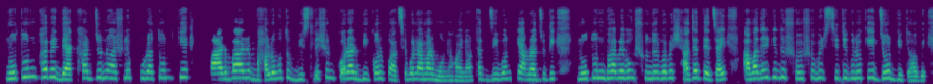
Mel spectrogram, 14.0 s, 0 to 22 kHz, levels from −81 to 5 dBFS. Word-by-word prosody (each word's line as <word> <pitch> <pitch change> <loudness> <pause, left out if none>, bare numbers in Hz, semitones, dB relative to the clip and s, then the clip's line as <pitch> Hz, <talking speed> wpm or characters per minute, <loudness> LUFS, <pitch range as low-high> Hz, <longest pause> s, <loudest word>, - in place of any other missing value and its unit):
নতুনভাবে 355 +4 +2 0.2
দেখার 250 +5 +4
জন্য 330 -1 -3
আসলে 305 +3 -6
পুরাতনকে 315 +3 -4 0.4
বারবার 275 +5 +7 0.2
ভালোমত 280 +8 +1 0.2
বিশ্লেষণ 245 - -5
করার 295 0 +4
বিকল্প 270 +3 -4
আছে 215 - -1
বলে 260 0 0
আমার 250 -1 +2
মনে 200 0 -7
হয় 195 -1 -4
না। 195 - -7
অর্থাৎ 255 +6 -7
জীবনকে 275 +4 -5
আমরা 245 0 +2
যদি 260 +2 -3 0.4
নতুনভাবে 310 +2 +1
এবং 320 +1 -2
সুন্দরভাবে 295 +1 -1
সাজাতে 295 +3 +3
চাই 235 +1 +5 0.4
আমাদের 285 +5 +5
কিন্তু 345 0 -2
শৈশবের 300 +2 -5
স্মৃতিগুলোকে 310 +1 -3 0.2
জোর 300 +2 +2
দিতে 210 -4 -6
হবে। 200 0 -4
295 Hz, 135 wpm, -24 LUFS, 255-315 Hz, 0.4 s, বারবার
